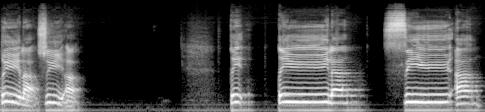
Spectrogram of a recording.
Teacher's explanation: Jadi si ismamnya itu terus mengiringi kasrah. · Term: ismam syuyu'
